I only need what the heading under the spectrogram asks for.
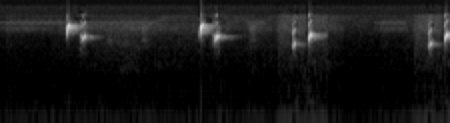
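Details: European goldfinch song phrases from a compiled full tape of expert-approved segments: four bright, high two-note chirps about one per second, each a sharp upper note dropping to a lower one, over silence.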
